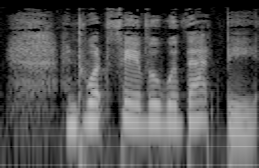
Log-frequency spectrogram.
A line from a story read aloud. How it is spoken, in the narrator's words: I asked, my voice trembling slightly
